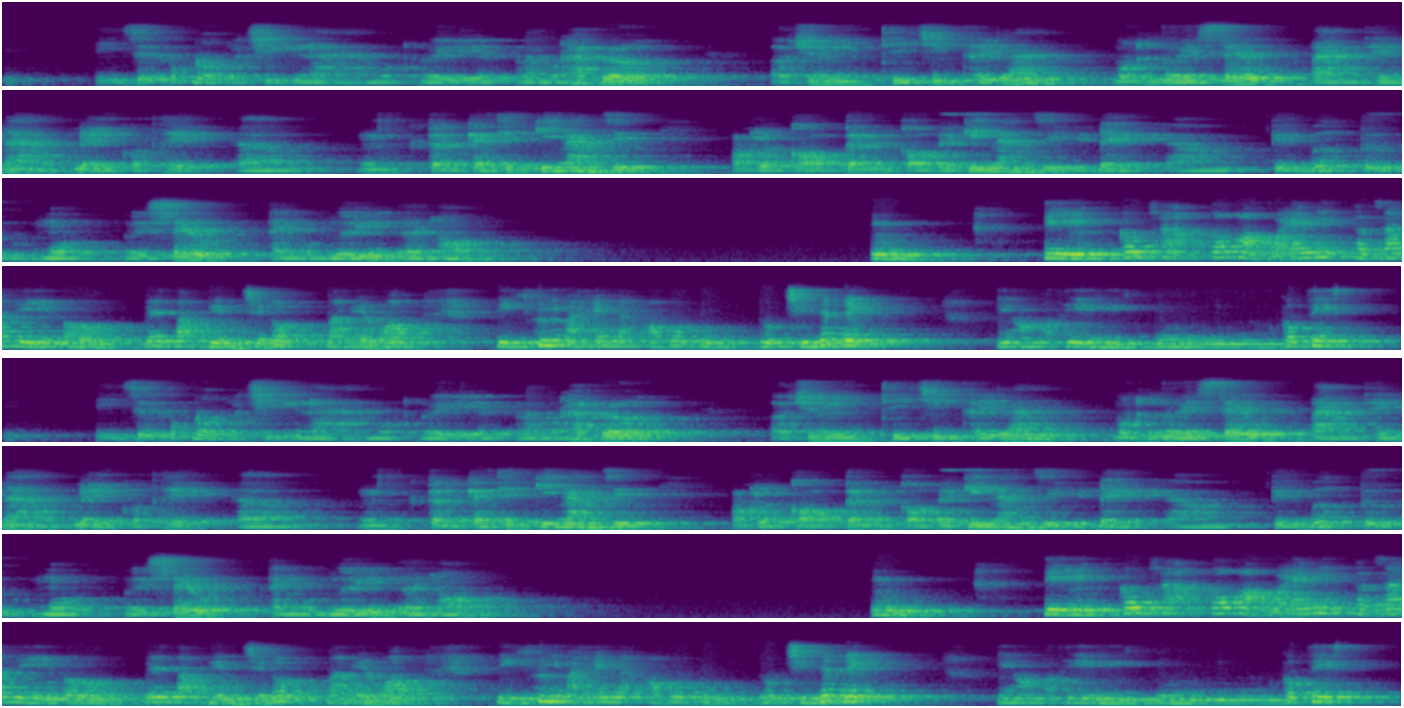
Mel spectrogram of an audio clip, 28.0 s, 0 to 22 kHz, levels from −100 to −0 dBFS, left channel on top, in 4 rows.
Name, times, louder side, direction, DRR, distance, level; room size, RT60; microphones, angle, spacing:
voice 1, 0.5-3.3 3.8-5.2 5.5-8.5 8.8-10.2 10.6-16.4 23.6-23.8, equal, ahead, -2 dB, 0.8 m, -31 dB
voice 2, 19.2-23.0 23.5-25.3 26.0-27.7, left 1 dB, 30° left, -2 dB, 2.3 m, -26 dB
8.0 x 7.6 x 3.8 m, 0.86 s
head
